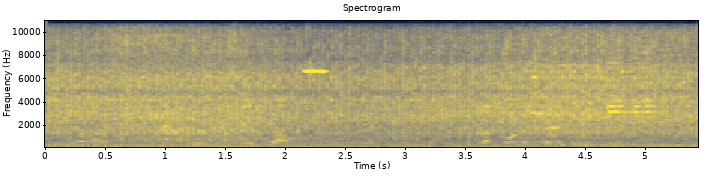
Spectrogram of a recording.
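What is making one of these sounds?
A motor scooter engine idles close by.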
